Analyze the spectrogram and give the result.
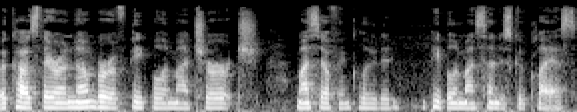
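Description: A woman's very deep, low voice at a moderate pace. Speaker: interviewee. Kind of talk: interview answer. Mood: warm, earnest. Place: home room.

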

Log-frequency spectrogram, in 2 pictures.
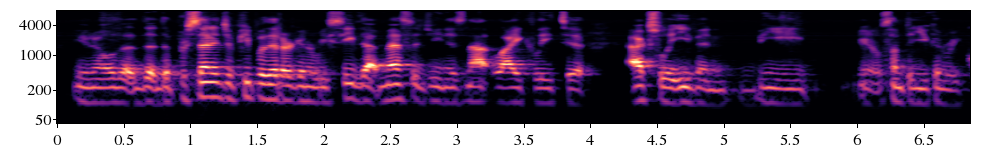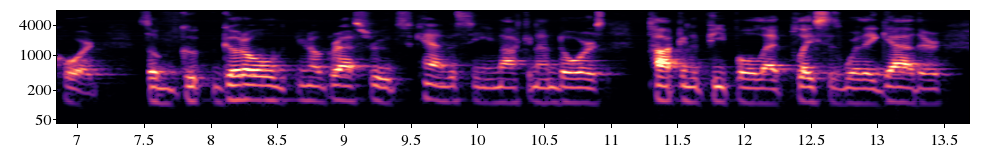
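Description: A man's dark, mellow voice in an American accent, fairly quick and flat, monotone in intonation. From Las Vegas, US West. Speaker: city community engagement official; panelist. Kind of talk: panel discussion. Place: stage. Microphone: lapel.

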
